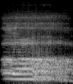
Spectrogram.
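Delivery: huge, very loud, high fed-up groan. Retelling own reaction to a movie line: retelling a loud groan. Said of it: "the loudest groan I could ever give".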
